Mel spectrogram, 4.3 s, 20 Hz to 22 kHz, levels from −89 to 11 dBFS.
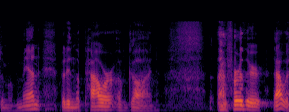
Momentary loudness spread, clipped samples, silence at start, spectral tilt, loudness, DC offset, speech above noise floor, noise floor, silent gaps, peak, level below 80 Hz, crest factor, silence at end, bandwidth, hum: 21 LU; under 0.1%; 0 s; -5.5 dB/octave; -34 LUFS; under 0.1%; 22 dB; -55 dBFS; none; -14 dBFS; -80 dBFS; 20 dB; 0 s; 10 kHz; none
